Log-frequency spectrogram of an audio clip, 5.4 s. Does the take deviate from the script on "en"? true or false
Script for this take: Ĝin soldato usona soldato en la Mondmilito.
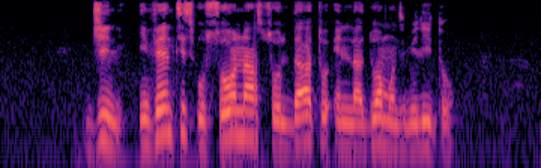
false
